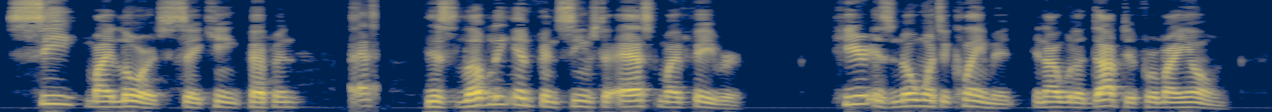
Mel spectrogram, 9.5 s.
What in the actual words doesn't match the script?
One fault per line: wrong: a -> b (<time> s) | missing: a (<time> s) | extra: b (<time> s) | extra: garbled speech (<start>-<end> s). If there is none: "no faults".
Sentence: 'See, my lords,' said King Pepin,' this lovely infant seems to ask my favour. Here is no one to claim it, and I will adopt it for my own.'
no faults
